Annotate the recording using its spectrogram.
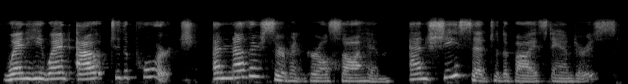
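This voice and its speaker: A woman's voice: fairly high pitch, big pitch swings, measured pace, fairly bright tone. A woman narrating a scripture passage as a lay church reader.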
